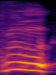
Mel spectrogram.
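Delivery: high startled ugh; a frightened kid's yelp; scared groan. Retold or imitated. Six-year-old scared by the Exorcist, high yelp. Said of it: "I was just like".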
